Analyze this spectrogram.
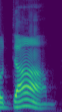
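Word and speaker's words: dam (דם): Okay, so dam is how it would be pronounced.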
